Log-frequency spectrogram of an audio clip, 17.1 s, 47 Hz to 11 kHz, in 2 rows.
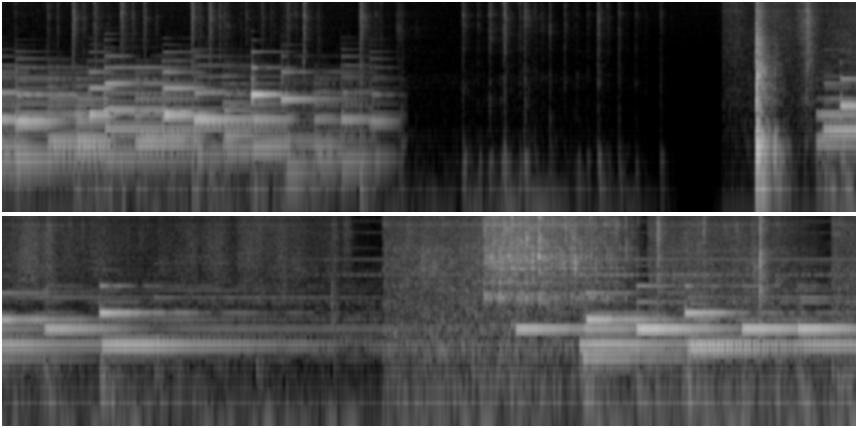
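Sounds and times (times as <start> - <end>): gentle solo piano music: 0.0 - 4.0, 8.2 - 17.0.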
